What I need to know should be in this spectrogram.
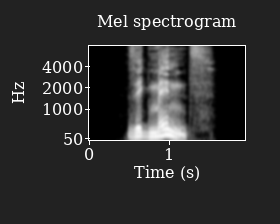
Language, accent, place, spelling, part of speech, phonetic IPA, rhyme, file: German, Germany, Berlin, Segments, noun, [zeˈɡmɛnt͡s], -ɛnt͡s, De-Segments.ogg
- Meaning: genitive singular of Segment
